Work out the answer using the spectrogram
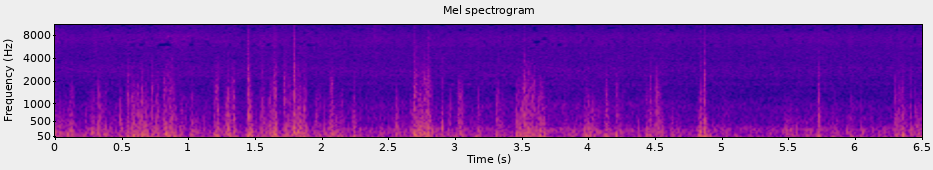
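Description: Express train running at speed, heard from its open coach doorway: wind rushing over the microphone over an irregular, rapid clatter of knocks from the wheels and coach running over the track.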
